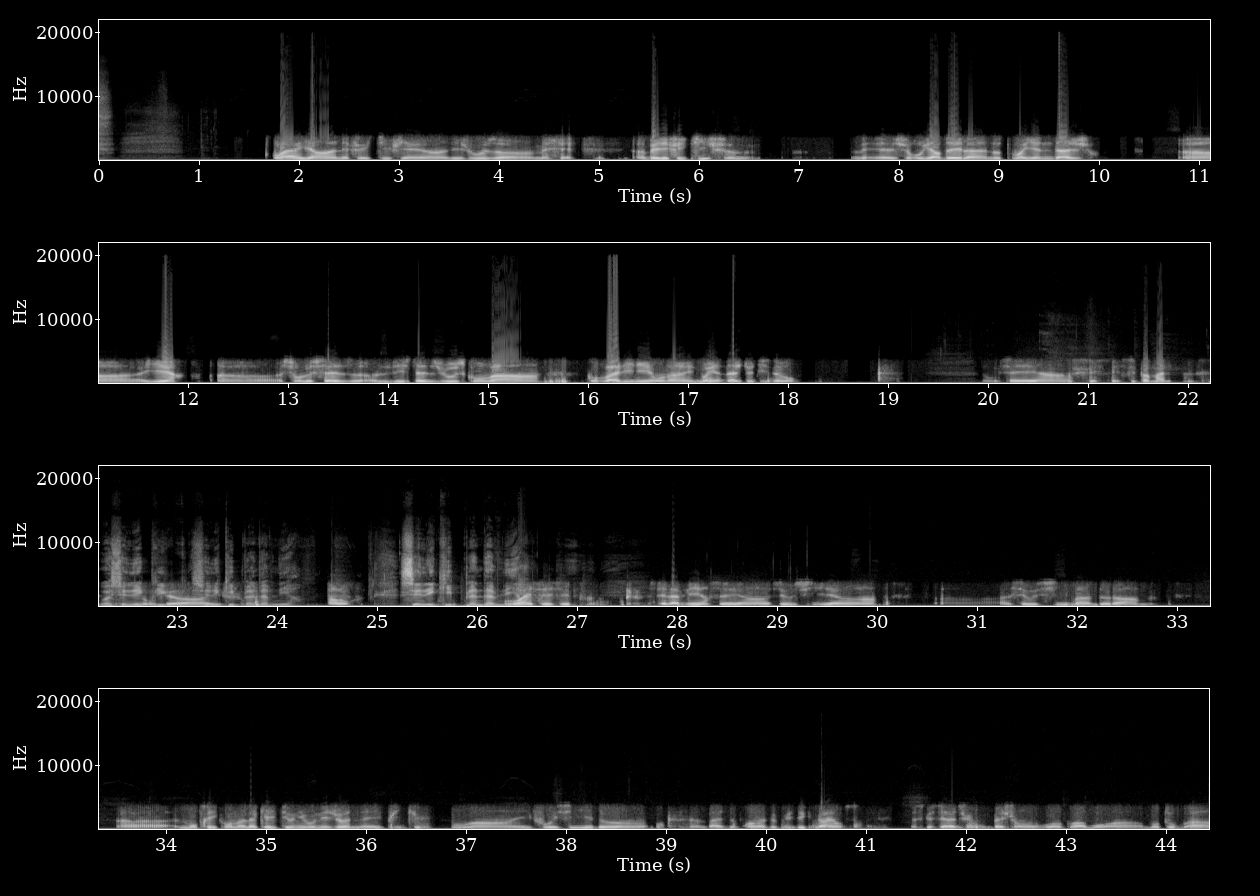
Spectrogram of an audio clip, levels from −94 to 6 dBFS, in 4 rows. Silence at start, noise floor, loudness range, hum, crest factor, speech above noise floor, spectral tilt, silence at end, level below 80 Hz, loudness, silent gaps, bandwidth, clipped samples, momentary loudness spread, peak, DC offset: 0 s; -78 dBFS; 6 LU; none; 20 dB; 54 dB; -4 dB/octave; 0 s; -52 dBFS; -25 LUFS; none; 12 kHz; under 0.1%; 14 LU; -4 dBFS; 2%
